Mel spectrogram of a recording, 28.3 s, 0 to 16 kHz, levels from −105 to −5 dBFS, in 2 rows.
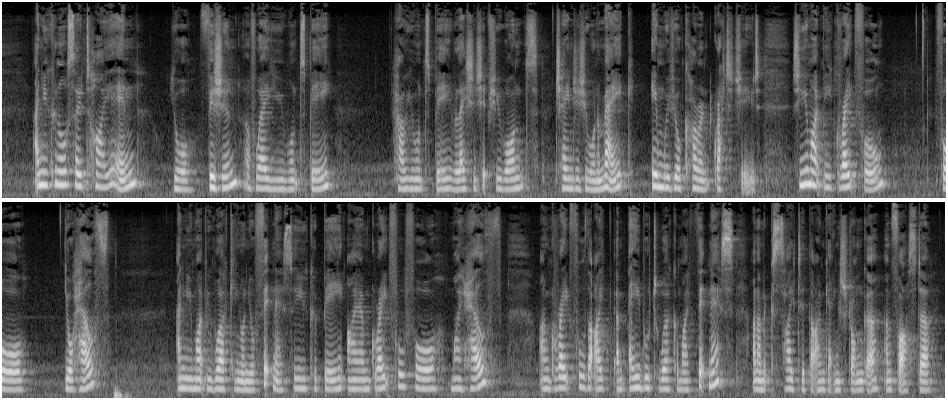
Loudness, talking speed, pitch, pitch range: -28 LUFS, 165 wpm, 180 Hz, 170-210 Hz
